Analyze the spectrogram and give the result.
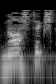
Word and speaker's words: Gnostics: Now, that is spelled with a G, G-N-O-S-T-I-C-S. The G is silent.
